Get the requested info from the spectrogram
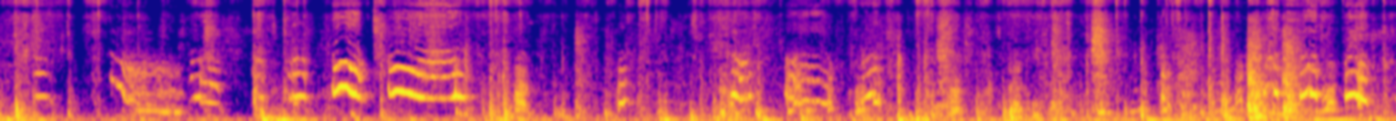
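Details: Korean Jindo pups, a litter of nine playing happily beside their mother Sarang, give clear wavering whines that bend up and down, clustered in the first few seconds, then thinner squeaks amid rustling movement indoors.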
